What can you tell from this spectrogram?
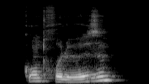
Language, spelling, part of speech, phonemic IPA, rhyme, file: French, contrôleuse, noun, /kɔ̃.tʁo.løz/, -øz, LL-Q150 (fra)-contrôleuse.wav
- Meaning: female equivalent of contrôleur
